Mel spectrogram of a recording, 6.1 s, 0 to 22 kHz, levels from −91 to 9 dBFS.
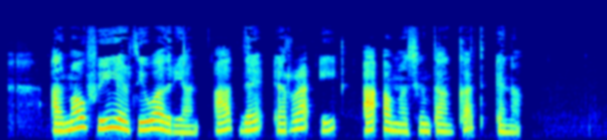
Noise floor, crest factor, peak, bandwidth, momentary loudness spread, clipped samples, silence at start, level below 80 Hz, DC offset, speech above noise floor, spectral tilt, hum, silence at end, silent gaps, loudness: -76 dBFS; 22 dB; -4 dBFS; 11.5 kHz; 12 LU; under 0.1%; 0.5 s; -74 dBFS; under 0.1%; 51 dB; -5.5 dB/octave; none; 0.9 s; none; -25 LUFS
